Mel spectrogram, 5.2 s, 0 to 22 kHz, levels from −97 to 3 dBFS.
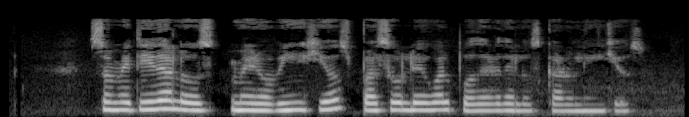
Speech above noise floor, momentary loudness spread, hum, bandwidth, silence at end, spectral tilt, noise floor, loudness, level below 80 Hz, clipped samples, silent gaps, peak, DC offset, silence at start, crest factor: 38 dB; 10 LU; none; 11.5 kHz; 0.35 s; -4.5 dB/octave; -62 dBFS; -24 LUFS; -76 dBFS; under 0.1%; none; -10 dBFS; under 0.1%; 0.7 s; 14 dB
